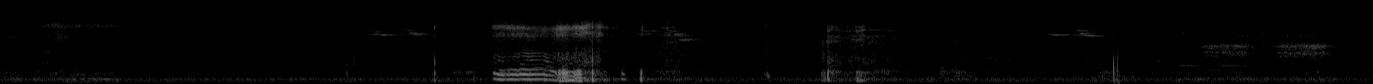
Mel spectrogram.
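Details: Sleeping Australian Bulldog puppy snoring indoors, with soft rasping breaths and one loud, throaty, buzzing snore near the middle, then quieter snuffles and wheezes.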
